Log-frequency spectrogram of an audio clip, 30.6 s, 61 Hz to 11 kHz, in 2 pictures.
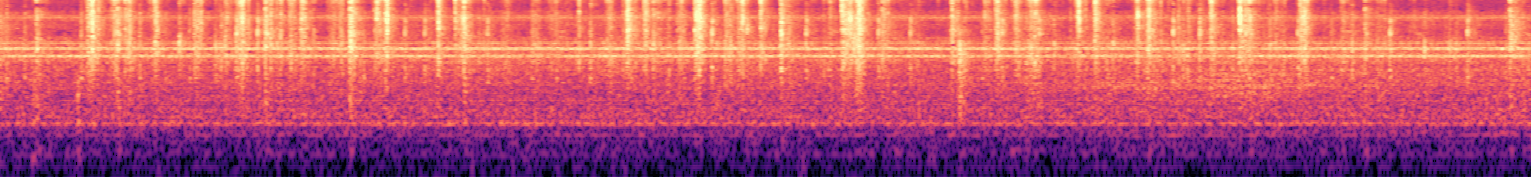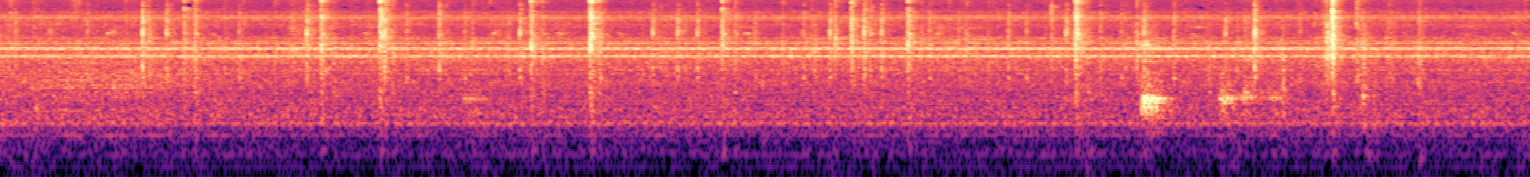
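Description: Plastic 4x4 speedcube (a WuQue M) being turned by hand while scrambling: irregular runs of light clicks and clacks from the layers turning, over a steady background hum. A short, louder sound breaks in about 27 seconds in.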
